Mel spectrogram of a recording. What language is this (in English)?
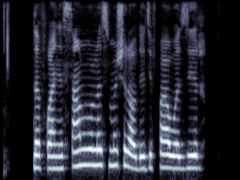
Pashto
